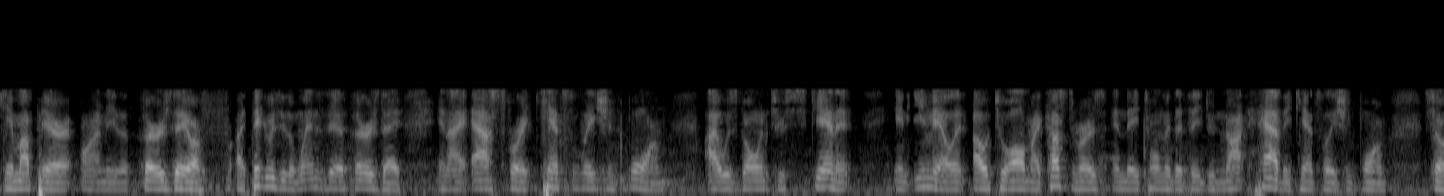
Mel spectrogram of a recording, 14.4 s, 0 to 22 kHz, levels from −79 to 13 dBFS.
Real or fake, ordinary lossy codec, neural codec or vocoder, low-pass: fake; AAC, 16 kbps; codec, 16 kHz, 4 kbps, FunCodec, trained on LibriTTS, 50 frames a second; 7.2 kHz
